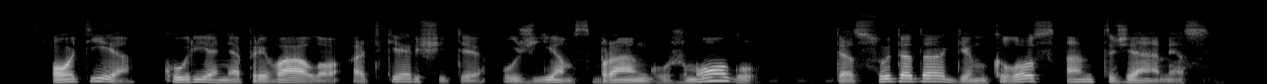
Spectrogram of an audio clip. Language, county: Lithuanian, Alytus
